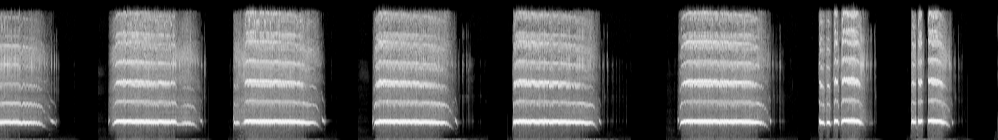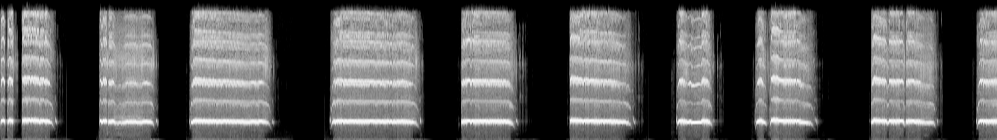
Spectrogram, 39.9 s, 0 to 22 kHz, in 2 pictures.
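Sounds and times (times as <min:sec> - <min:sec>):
whistle blasts: 0:00.0 - 0:01.2, 0:02.2 - 0:04.1, 0:04.7 - 0:06.5, 0:07.5 - 0:09.3, 0:10.3 - 0:12.1, 0:13.6 - 0:15.5, 0:16.4 - 0:17.4, 0:18.2 - 0:19.1, 0:20.0 - 0:21.2, 0:22.0 - 0:23.2, 0:23.8 - 0:25.4, 0:26.6 - 0:28.4, 0:29.2 - 0:30.4, 0:31.4 - 0:32.7, 0:33.5 - 0:34.3, 0:35.1 - 0:36.4, 0:37.4 - 0:38.8, 0:39.5 - 0:39.9.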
